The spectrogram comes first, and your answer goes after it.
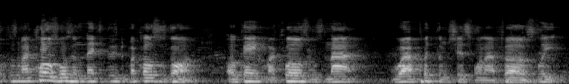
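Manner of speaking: ordinary talk, nothing marked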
